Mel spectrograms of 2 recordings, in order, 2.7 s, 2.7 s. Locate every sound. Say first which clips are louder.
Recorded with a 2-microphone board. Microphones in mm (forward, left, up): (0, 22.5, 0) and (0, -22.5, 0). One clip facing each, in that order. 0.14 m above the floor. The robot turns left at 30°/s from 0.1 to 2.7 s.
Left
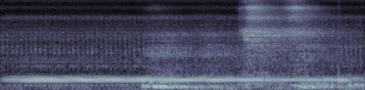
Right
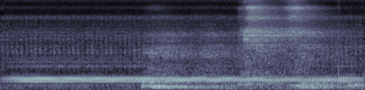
1.1 s crying: left 2 dB; 55° right (ahead or behind), 4.5 m; by 2.6 s 10° right (ahead or behind), 4.5 m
